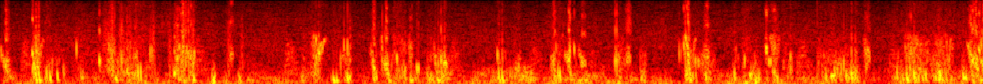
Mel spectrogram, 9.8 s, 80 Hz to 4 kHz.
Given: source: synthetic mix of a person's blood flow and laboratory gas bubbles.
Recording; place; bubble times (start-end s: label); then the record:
Doppler ultrasound of blood flow; subclavian vein
0.00-0.14 s: bubbles
0.28-0.69 s: bubbles
0.73-0.86 s: bubbles
0.95-1.55 s: bubbles
1.71-1.99 s: bubbles
2.29-2.34 s: bubbles
3.00-3.54 s: bubbles
3.69-4.51 s: bubbles
4.93-5.07 s: bubbles
5.12-5.21 s: bubbles
5.49-5.94 s: bubbles
6.12-6.31 s: bubbles
6.38-6.47 s: bubbles
6.76-7.14 s: bubbles
7.31-8.01 s: bubbles
8.17-8.71 s: bubbles
8.93-9.55 s: bubbles
9.59-9.84 s: bubbles
From the record:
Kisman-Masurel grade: 343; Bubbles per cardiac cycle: rolling drumbeat, 9 or more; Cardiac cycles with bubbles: 100%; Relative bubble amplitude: loud (0.450 to 0.775); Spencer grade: 3 (all of the cardiac periods contain showers or single bubble signals, but not dominating or overriding the cardiac motion signals); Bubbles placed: anywhere in the cardiac cycle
